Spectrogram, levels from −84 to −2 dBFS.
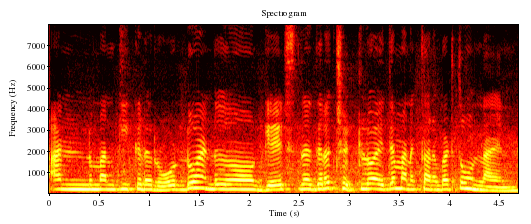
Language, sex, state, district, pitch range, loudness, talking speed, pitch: Telugu, female, Andhra Pradesh, Visakhapatnam, 215-235 Hz, -12 LUFS, 140 wpm, 220 Hz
